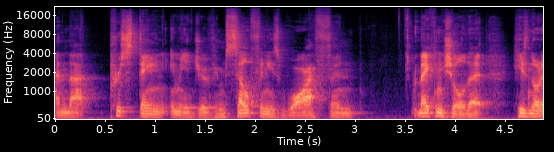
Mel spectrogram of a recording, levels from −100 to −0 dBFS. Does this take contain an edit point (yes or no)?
no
